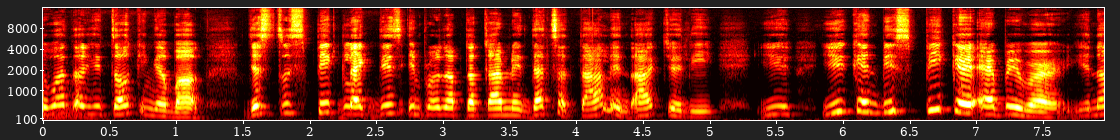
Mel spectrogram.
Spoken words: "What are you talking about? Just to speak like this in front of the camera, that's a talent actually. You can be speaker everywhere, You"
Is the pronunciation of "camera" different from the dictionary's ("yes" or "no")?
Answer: yes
